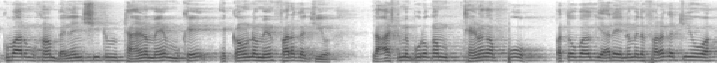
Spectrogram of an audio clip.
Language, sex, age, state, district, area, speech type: Sindhi, male, 18-30, Madhya Pradesh, Katni, urban, spontaneous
